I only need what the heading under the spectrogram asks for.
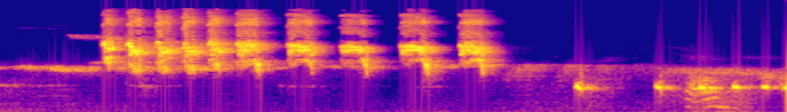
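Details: Oriental magpie-robin full-isian masteran song used to provoke other magpie-robins into replying: a thin steady whistle, then a burst of loud harsh rhythmic notes about three per second, ending in low chattering pulses.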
